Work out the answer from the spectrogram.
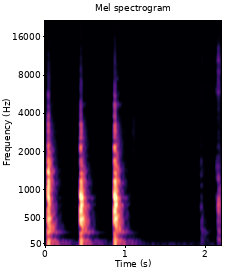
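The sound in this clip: Knocking on a door: three loud, sharp raps evenly spaced, then a pause and two fainter, quicker knocks.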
